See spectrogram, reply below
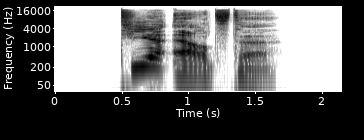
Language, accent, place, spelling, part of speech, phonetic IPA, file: German, Germany, Berlin, Tierärzte, noun, [ˈtiːɐˌʔɛːɐ̯t͡stə], De-Tierärzte.ogg
- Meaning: nominative/accusative/genitive plural of Tierarzt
